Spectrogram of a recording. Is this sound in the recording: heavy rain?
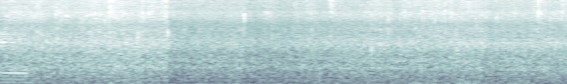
yes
